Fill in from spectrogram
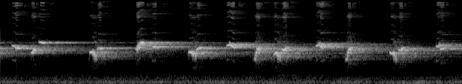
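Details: Dawn lure song of a yellow-vented bulbul, a steady chain of short liquid phrases with quick downward slurs, delivered about twice a second without pause, with a soft low background rumble.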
